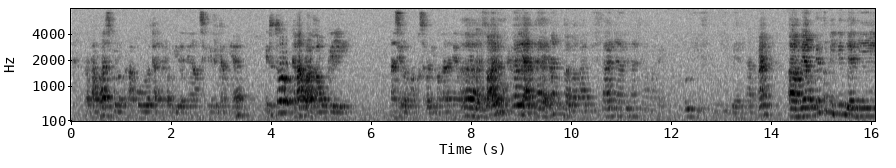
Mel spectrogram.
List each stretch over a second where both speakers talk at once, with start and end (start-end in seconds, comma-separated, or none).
7.8-9.8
